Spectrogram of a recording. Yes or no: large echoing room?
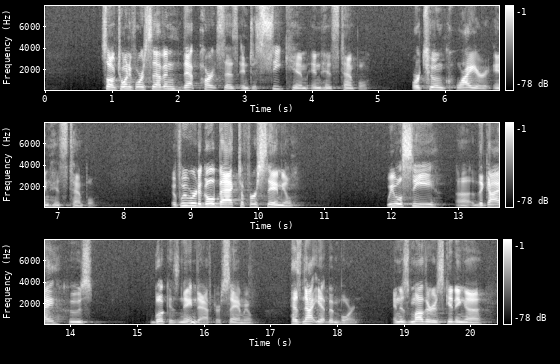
yes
